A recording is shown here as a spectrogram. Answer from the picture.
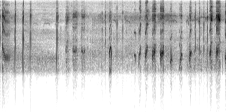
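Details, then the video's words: Swiftlet lure sound used to attract swiftlets to nests: quick, high, dry twitters and clicks, some singly and some in rapid bursts, growing busier toward the end. "Suara Burung Wallet"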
